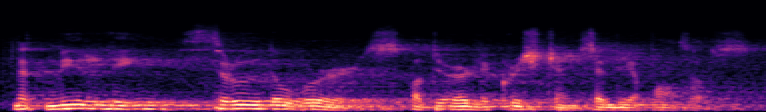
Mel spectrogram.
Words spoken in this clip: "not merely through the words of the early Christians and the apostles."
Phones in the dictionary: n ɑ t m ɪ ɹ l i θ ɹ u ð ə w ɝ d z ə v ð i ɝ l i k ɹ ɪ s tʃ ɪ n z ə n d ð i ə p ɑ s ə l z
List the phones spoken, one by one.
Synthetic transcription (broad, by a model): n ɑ t m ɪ ɹ l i θ ɹ u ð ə w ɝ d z ə v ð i ɝ l i k ɹ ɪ s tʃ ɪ n s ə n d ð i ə p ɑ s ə l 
